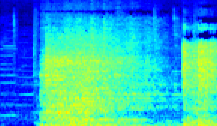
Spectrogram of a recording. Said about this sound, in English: the doors open.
